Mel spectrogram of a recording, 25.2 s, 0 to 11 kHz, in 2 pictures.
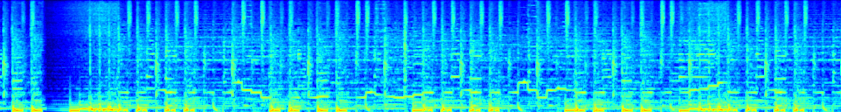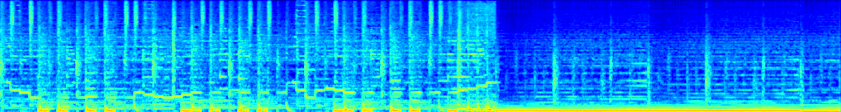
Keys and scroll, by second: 10.6 p, 13.5 2, 15.0 5, 16.0 Return, 19.1 l.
